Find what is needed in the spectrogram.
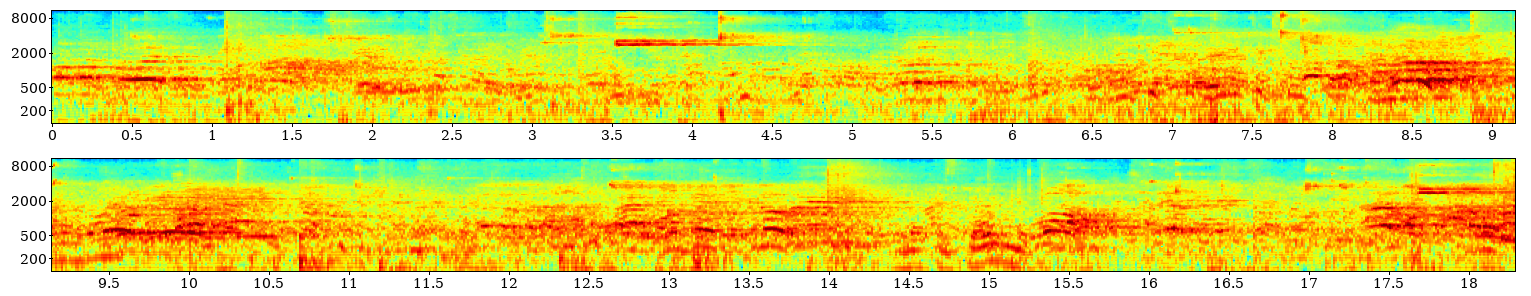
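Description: Indoor volleyball rally in a large gymnasium: players and onlookers calling out and talking over each other, with the ball being struck several times, all echoing in the hall.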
